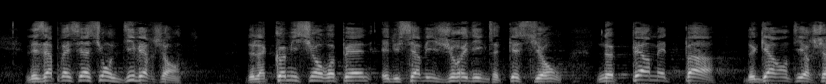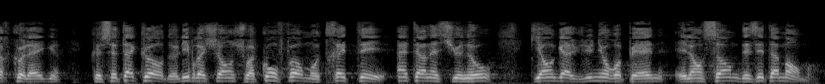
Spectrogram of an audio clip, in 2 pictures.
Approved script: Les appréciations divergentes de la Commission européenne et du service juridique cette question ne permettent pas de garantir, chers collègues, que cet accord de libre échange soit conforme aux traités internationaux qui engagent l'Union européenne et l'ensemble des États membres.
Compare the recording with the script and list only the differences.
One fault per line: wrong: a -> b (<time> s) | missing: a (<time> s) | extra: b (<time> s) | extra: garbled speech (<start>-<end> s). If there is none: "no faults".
no faults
